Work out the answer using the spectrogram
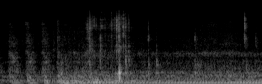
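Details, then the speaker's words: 21-year-old Hyundai Terracan diesel: a key rattle, then a short crank that catches quickly into a steady, even idle; normal start. "Well, it sounds all right."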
